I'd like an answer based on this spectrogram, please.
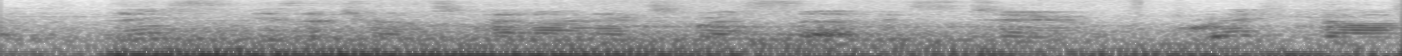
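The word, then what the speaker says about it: TransPennine: able to find out is that the correct pronunciation of this train company is Trans Penine as in Pen Pasta. This is a Trans Penine Express service to Red Car Central.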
